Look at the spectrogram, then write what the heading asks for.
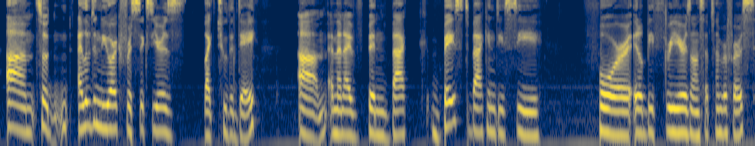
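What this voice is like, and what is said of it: Mixed general Northeastern American accent. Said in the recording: “you have an interesting accent ... It's many, many things. ... It's like general Northeastern and also ethnic.”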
